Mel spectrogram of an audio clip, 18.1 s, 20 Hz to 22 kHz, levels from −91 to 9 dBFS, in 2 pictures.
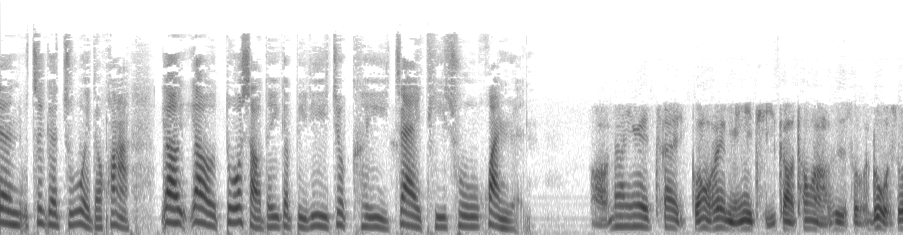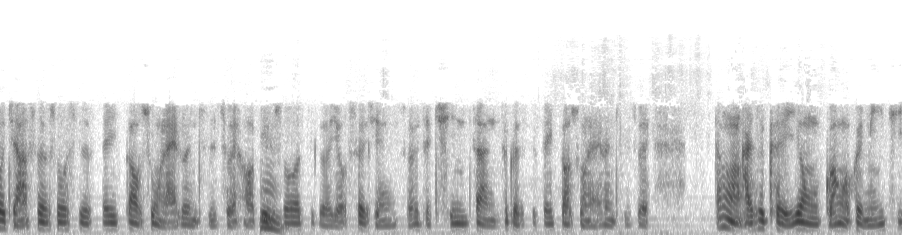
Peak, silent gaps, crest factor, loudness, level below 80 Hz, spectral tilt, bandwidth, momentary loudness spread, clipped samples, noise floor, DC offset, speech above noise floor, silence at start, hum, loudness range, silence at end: -4 dBFS; none; 20 dB; -23 LUFS; -58 dBFS; -6 dB/octave; 12.5 kHz; 13 LU; under 0.1%; -61 dBFS; under 0.1%; 39 dB; 0 s; none; 8 LU; 0 s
